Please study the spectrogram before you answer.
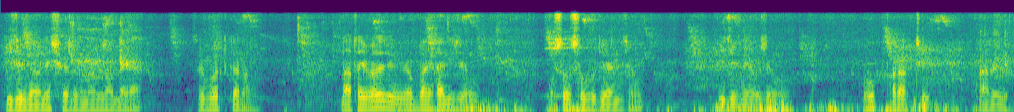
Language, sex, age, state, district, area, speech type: Bodo, male, 45-60, Assam, Udalguri, rural, spontaneous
